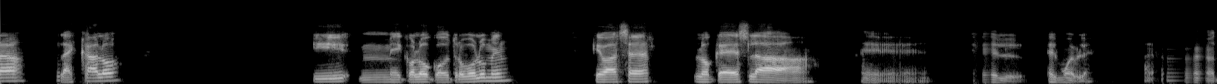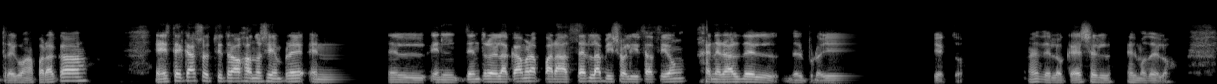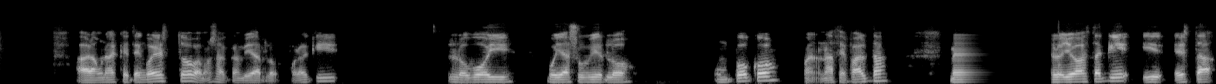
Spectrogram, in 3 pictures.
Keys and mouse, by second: 0.9 s, 5.1 x, 13.0 shift+middle click, 13.7 y, 14.4 click, 15.1 x, 19.7 right click, 20.0 x, 25.8 right click, 27.5 click, 32.2 right click, 33.2 e.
